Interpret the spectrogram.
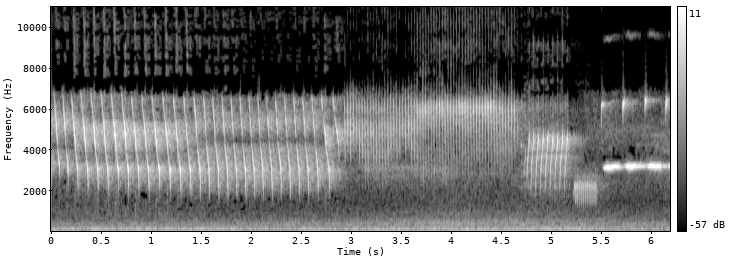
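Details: Canary giving a long rolling song, used to prompt other canaries to sing: a rapid high trill for about three seconds, then a sustained buzzy roll, a short lower burst, and clear whistled notes at the end.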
